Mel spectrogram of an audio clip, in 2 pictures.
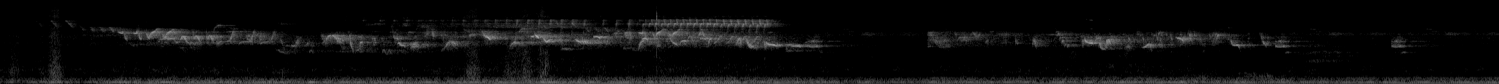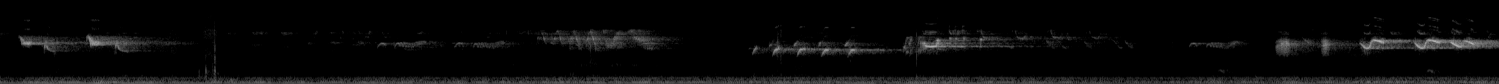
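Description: Birds chirping and trilling in quick runs of short calls. Several runs overlap densely for the first several seconds, then come in separate bursts every few seconds.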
